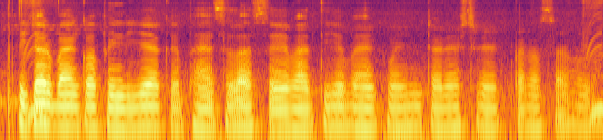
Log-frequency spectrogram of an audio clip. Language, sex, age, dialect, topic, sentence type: Bhojpuri, male, 18-24, Southern / Standard, banking, statement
